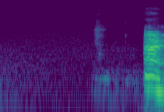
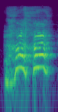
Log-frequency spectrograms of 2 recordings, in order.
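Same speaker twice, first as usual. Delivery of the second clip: high burst of laughter; 5 dB louder than usual. Real, not acted. Laughs at the battle scene.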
